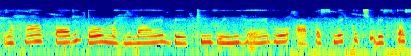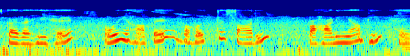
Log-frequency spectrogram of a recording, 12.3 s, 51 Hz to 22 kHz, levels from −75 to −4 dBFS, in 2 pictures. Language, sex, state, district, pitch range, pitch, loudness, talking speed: Magahi, female, Bihar, Gaya, 215-250 Hz, 225 Hz, -20 LUFS, 110 wpm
